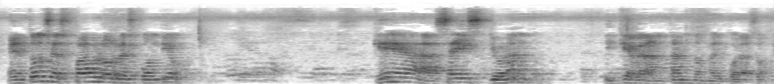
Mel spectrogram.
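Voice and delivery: slow, high, loud preaching of the verse; stretched-out pulpit reading; emphatic scripture proclamation. Acted. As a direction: proclaim Paul's words slowly to the congregation. Preacher proclaims Paul's answer.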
